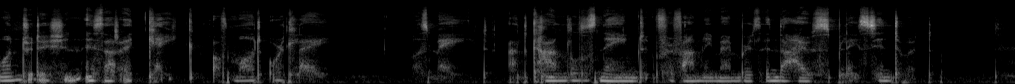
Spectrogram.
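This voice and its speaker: Someone whispers at a fairly slow pace in an Irish accent. Background noise is noticeable. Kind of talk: ASMR fact talk. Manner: whispered.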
